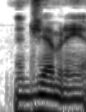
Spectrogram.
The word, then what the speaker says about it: hegemony: How do you say that word? Hegemony. – They're like nomads. – Hegemony. I had to go to Google and have it played.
